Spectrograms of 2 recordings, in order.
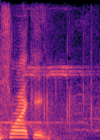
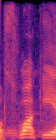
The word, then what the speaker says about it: Swaki: couldn't handle that one from swanki oh swaki I believe that is a proper pronunciation my apologies Destin Haley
